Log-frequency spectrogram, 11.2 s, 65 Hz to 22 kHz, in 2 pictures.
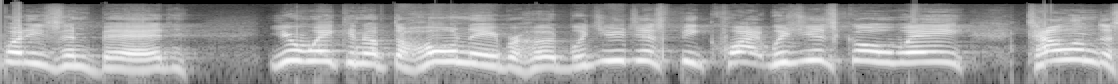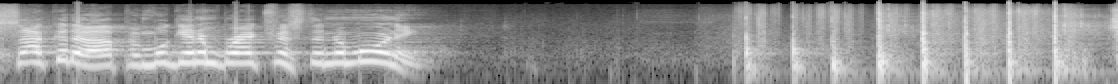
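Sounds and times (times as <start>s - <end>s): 
speech: 0.0s - 7.8s
firm knocks on a door: 9.3s - 11.1s.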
